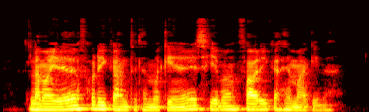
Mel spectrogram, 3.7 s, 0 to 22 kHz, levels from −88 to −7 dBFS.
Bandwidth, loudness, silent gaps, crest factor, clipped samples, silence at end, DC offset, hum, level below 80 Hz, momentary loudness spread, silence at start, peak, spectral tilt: 11 kHz; -22 LUFS; none; 18 dB; under 0.1%; 0.35 s; under 0.1%; none; -42 dBFS; 8 LU; 0.3 s; -4 dBFS; -8 dB/octave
